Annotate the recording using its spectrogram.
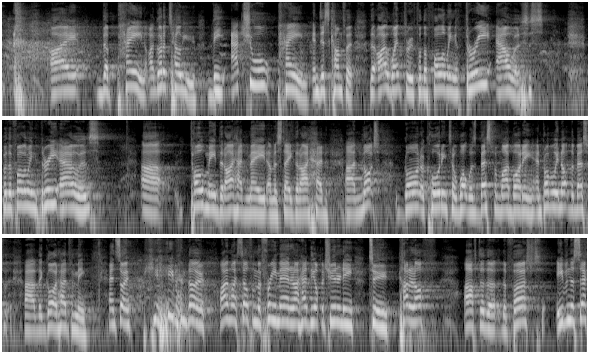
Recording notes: Recorded during our 5pm service on Sunday, the 29nd of October 2023.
